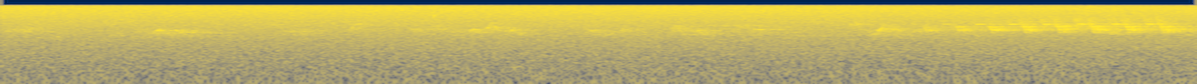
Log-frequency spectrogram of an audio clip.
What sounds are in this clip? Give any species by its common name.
Red-eyed Vireo, Ovenbird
